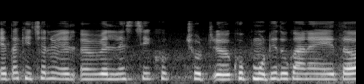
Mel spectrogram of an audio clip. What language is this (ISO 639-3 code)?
mar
